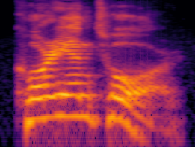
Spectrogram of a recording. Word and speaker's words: Coriantor: Coriantor. That would be the human pronunciation in English.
